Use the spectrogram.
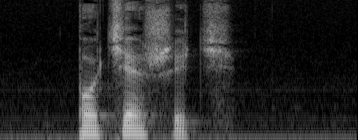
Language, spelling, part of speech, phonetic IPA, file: Polish, pocieszyć, verb, [pɔˈt͡ɕɛʃɨt͡ɕ], Pl-pocieszyć.ogg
